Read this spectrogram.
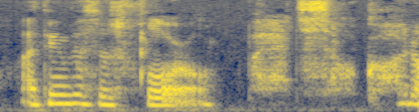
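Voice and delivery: soft breathy whisper. Real, not acted. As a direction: whisper it to yourself. Whispering about product scent.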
